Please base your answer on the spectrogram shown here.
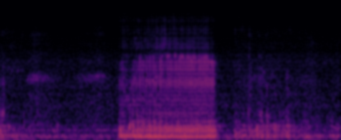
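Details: Sleeping English Bulldog lets out one long, rough, low rumbling snore lasting about a second and a half, with quieter breathing noises before and after.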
